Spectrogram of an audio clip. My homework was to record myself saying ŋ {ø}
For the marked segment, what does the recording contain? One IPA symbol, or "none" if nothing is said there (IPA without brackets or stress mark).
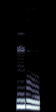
u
